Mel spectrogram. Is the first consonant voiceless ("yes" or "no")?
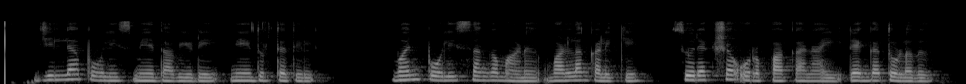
no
